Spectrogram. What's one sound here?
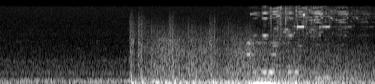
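Explosions boom and crackle in a game.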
